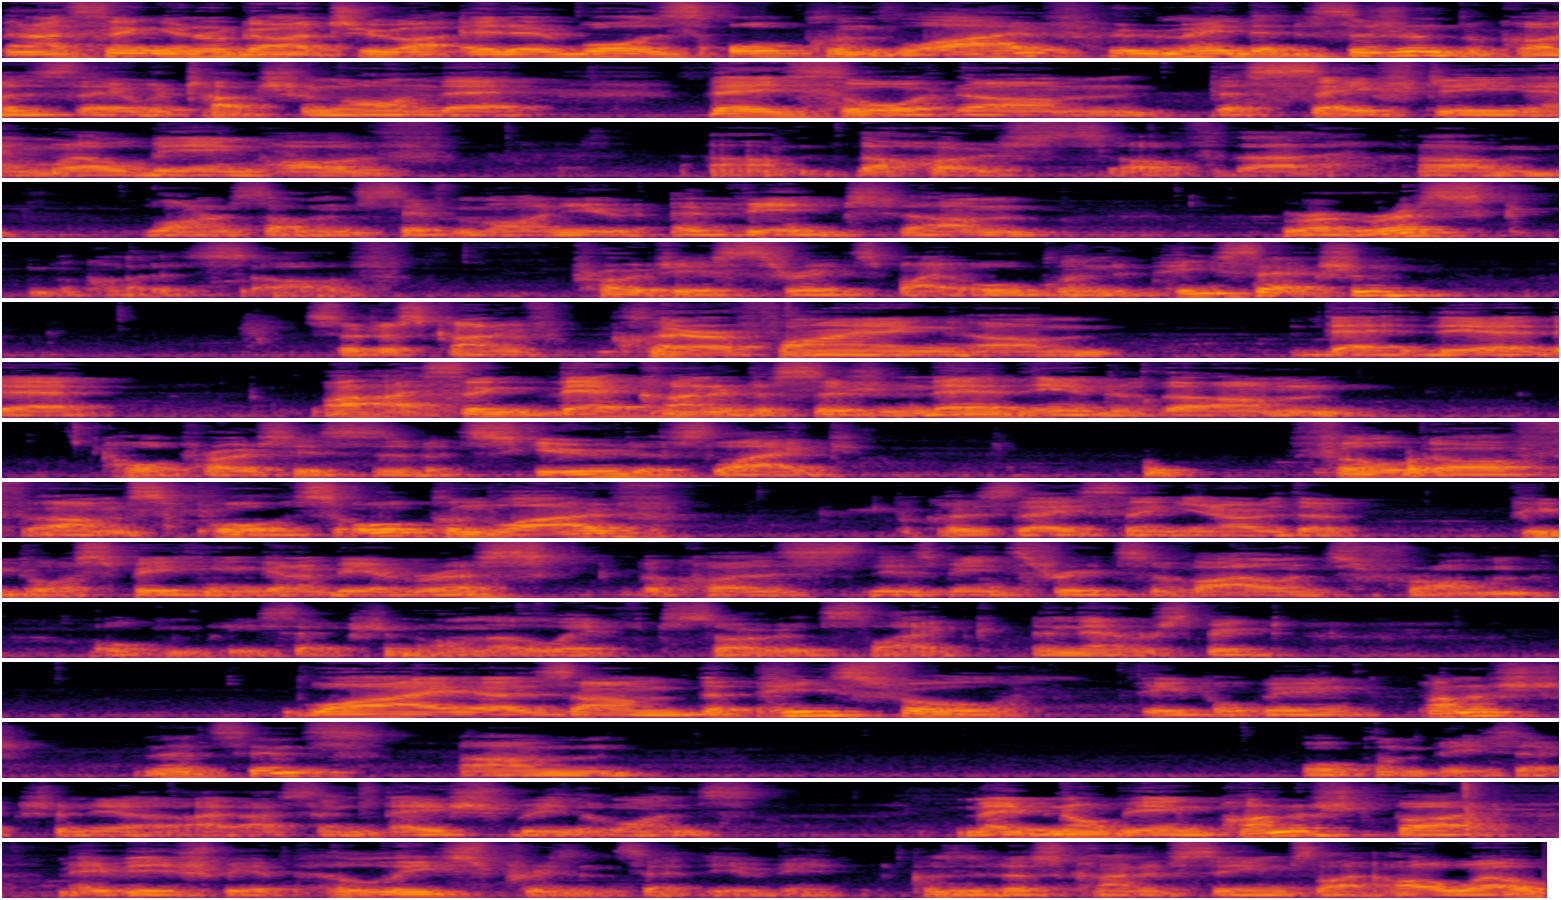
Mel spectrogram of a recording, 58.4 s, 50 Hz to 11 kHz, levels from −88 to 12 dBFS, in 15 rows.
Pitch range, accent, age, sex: 95-145 Hz, Australian, 20-39, male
